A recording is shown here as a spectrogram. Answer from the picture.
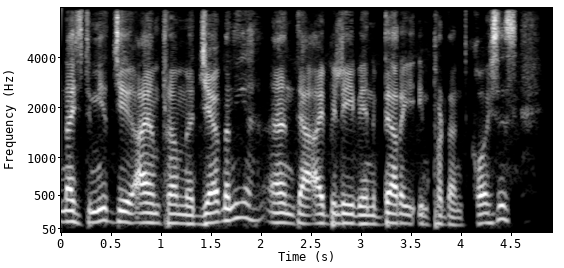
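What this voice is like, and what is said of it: Put-on German accent. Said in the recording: “Let's, hear some accents. Can you uh, ask us a question in your German accent?”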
